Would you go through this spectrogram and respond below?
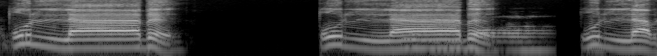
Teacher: लाम को बारीक पढ़ेंगे। तुल्लाब, तुल्लाब, यानी तो को मोटा पढ़ेंगे, लाम और लिफ को मोटा बारीक पढ़ेंगे, बा को भी।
